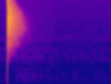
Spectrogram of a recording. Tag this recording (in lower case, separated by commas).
finger snapping, hands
